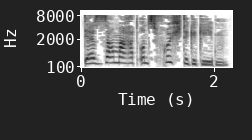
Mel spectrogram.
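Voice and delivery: high-pitched eager call. A narrator's reading. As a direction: call out summer's gift as the trees. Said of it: "riefen die Bäume". (hell rufend)

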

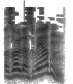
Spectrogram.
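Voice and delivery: high, loud mocking challenge; sneering. A narrator's reading. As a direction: jeer at a rival. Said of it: "fragte Antoine höhnisch".

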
